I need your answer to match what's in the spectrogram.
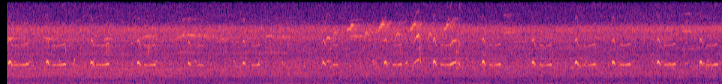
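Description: Chestnut-headed bee-eater giving short, bright chirping notes repeated about twice a second, with a few higher chips and a low rumble of distant traffic beneath.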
